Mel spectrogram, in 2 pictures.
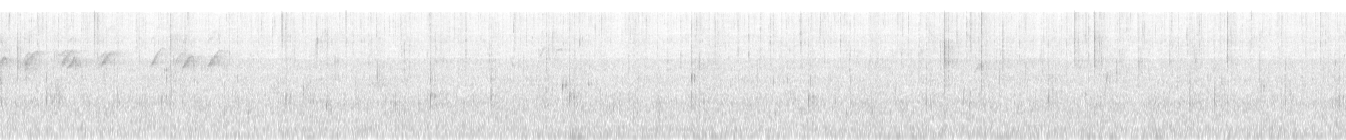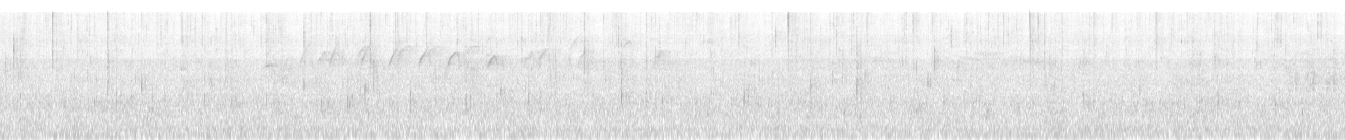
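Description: Raindrops drip and tap onto a metal awning.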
